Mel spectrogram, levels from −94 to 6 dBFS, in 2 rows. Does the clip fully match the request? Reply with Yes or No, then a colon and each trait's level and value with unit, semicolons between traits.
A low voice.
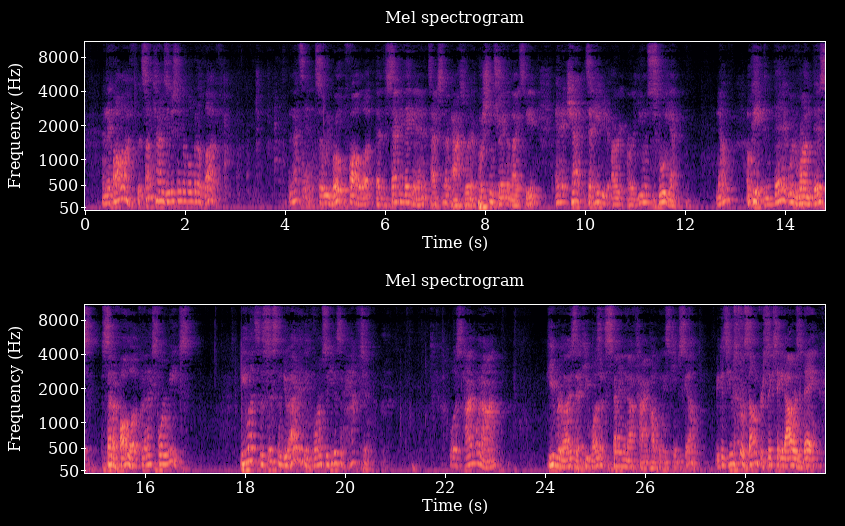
No: medium, 145 Hz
